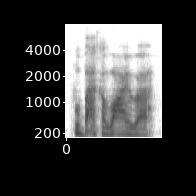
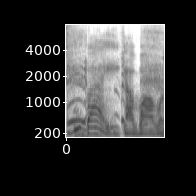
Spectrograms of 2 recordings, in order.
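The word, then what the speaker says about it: Bubaigawara: Like, it's not like Bubakawara. Probably said that wrong. Is back. It's definitely just Toga. I don't know how to pronounce his name either. It's Bubai Gawara. Yeah, it's just like that.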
